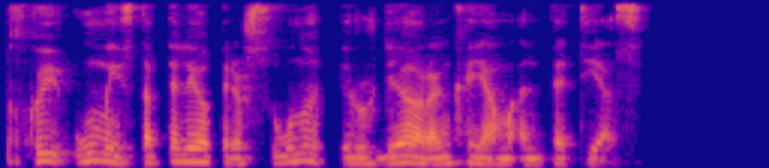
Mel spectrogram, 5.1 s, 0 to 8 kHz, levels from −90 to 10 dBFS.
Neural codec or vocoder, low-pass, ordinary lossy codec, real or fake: none; 7.2 kHz; Opus, 64 kbps; real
